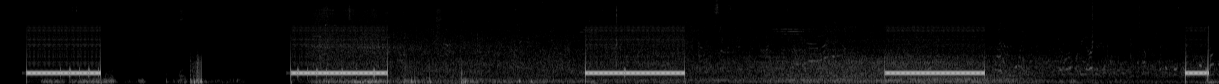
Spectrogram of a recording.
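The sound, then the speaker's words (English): A phone call to a tow company rings out unanswered, the steady ringback tone repeating about five times in even two-second bursts, with low background rumble in the pauses between rings. “That tow place sucks. They suck, man. They didn't answer the phone.”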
